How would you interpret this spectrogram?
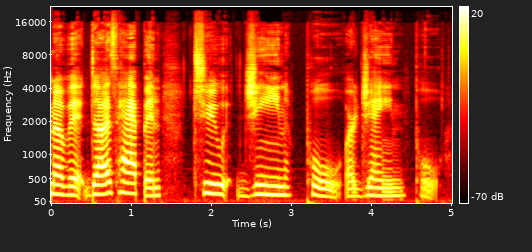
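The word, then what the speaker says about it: Jeyne Poole: it does happen to gene pool or Jane pool how do you say it Jane or gene let's say Jane pool je y & E Jane Jane Jane so Jane pool is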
